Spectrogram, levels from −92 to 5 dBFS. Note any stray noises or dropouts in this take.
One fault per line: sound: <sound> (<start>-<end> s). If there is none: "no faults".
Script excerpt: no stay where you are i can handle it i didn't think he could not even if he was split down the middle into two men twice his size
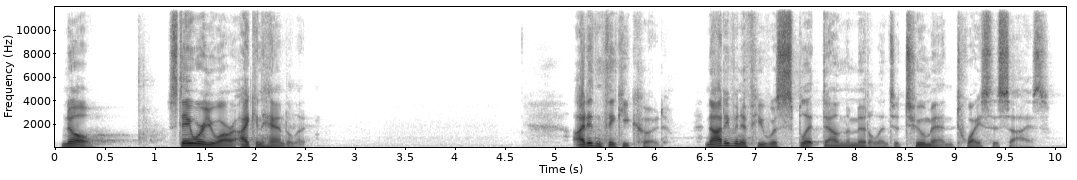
no faults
